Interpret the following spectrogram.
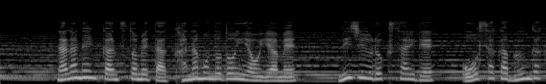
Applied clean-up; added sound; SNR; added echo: none; none; none; none.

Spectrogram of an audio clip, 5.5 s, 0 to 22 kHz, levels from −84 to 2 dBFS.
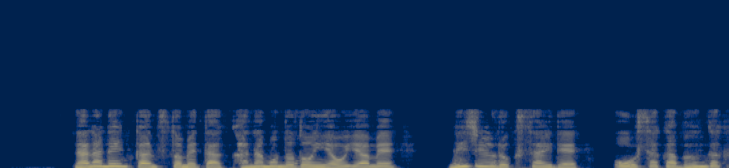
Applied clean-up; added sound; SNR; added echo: neural mask model Resemble Enhance denoiser.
